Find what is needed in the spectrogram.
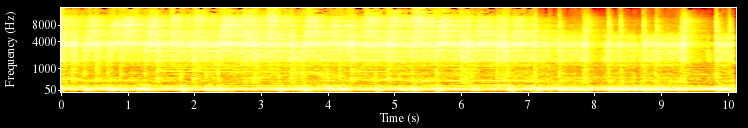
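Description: Live nu-metal band playing loud: distorted electric guitars and bass over a pounding drum kit. About three-quarters of the way through, the low end grows heavier and the separate drum hits stand out more.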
